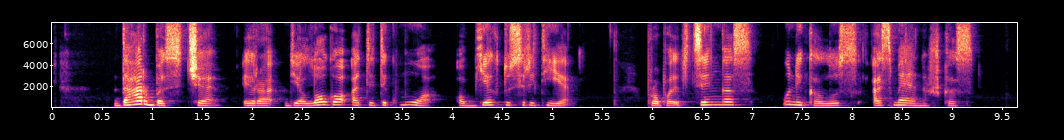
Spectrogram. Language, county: Lithuanian, Šiauliai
